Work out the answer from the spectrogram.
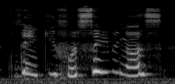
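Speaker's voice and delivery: very high, thin-volume thanks; high-pitched storybook child; little girl crying out. A narrator's reading. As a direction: squeak it up as a grateful little girl. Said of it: "cried the little girl".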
